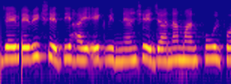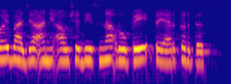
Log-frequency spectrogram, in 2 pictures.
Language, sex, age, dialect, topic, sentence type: Marathi, female, 25-30, Northern Konkan, agriculture, statement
